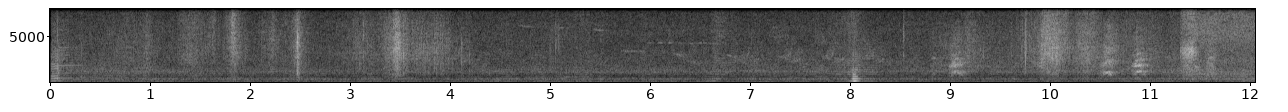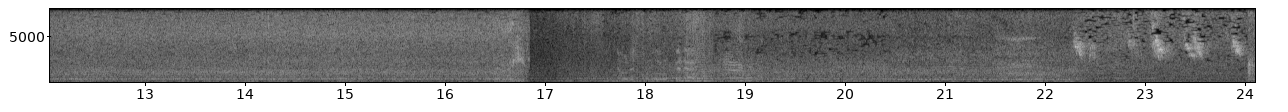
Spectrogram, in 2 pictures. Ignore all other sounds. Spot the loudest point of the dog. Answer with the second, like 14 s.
11 s.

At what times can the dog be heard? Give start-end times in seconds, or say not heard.
8.8-11.1.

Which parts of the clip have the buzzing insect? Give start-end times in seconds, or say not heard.
0.0-24.0.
